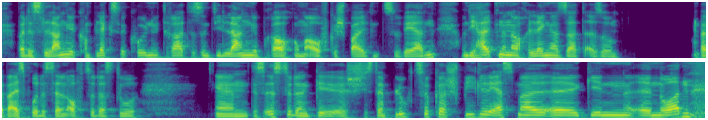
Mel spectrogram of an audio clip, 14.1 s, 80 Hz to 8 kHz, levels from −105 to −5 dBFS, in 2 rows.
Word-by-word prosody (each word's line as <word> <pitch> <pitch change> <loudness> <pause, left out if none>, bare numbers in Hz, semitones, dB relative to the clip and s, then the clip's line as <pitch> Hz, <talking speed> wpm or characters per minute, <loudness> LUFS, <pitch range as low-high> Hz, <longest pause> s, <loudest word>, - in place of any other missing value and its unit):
weil 115 - 0
das 115 0 +6
lange, 135 +6 +2
komplexe 125 +4 -4
Kohlenhydrate 120 -1 -4
sind, 120 -1 -4
die 115 - -5
lange 115 +2 +2
brauchen, 110 -2 +2
um 100 - -4
aufgespalten 100 +1 -1
zu 100 - -2
werden 100 +9 -1 0.2
und 115 - -4
die 115 +1 0
halten - - +3
dann 130 -2 +2
auch 120 +1 -2
länger 120 +1 0
satt. 100 -3 -2
Also, 95 -2 -7 0.8
bei - - +1
Weißbrot 115 -1 +3
ist 110 +1 0
ja - - +3
dann - - -3
oft - - -2
so, - - -5
dass 105 0 -2
du, 110 0 -6 0.8
ähm 100 -1 0
das 110 - +2
isst 150 - +3
du - - -2
dann 115 -4 -2
ge 110 -3 -2
schießt 125 +1 -3
dein 120 0 -3
Blutzuckerspiegel 150 -1 -2
erstmal, 130 0 +3
äh, 125 -1 +4
gen, 125 0 0
äh, 125 -1 0
Norden. 135 +8 +3
120 Hz, 190 wpm, -23 LUFS, 110-130 Hz, 0.8 s, das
